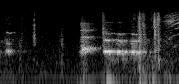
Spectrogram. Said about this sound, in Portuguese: Olha o cachorro. Pronto, que aí minha esposa faz o cachorro parar de latir ali, aí a gente continua aqui a live.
